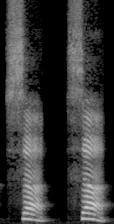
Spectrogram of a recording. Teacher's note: Okey, untuk makhraj sini, ujung lidah kita ni, kita sentuh belakang gigi kacip bahagian bawah ni. Tempat gigi tumbuh, okey?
